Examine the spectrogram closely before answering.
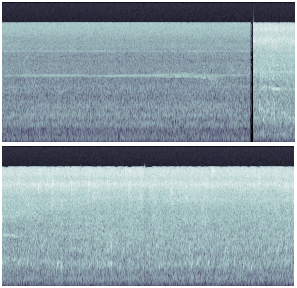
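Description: Water bubbles and churns steadily underwater.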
